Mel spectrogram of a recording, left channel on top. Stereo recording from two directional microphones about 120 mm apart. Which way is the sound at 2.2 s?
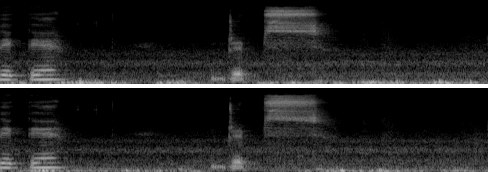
15° left (ahead or behind).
